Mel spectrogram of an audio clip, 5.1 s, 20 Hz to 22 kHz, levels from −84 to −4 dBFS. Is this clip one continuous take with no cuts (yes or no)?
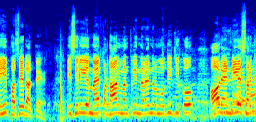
yes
